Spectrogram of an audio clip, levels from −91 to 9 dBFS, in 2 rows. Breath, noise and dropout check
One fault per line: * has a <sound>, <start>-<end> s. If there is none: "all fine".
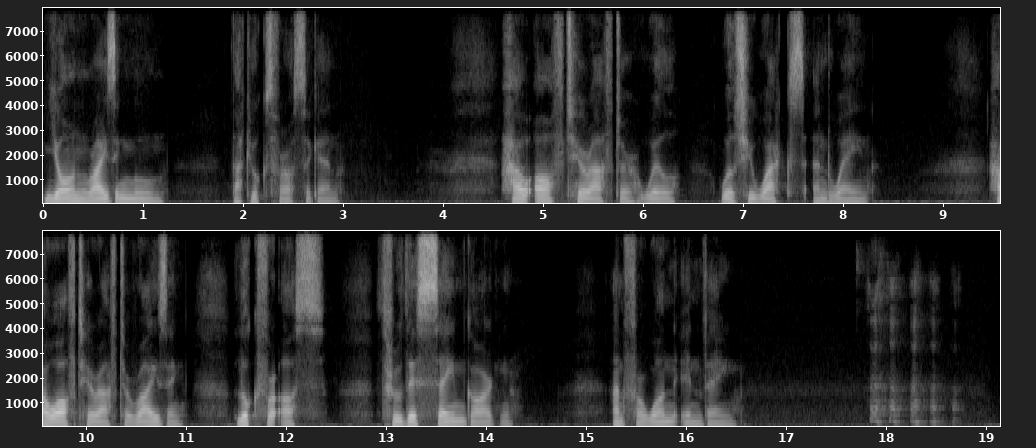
* has a laugh, 17.7-18.8 s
